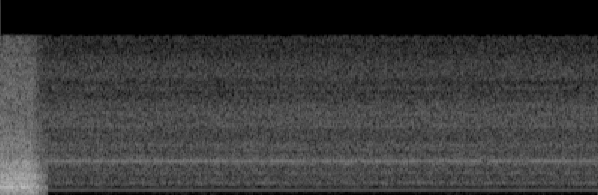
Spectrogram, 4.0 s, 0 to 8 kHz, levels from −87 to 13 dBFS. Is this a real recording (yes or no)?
yes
